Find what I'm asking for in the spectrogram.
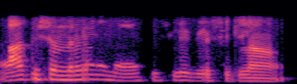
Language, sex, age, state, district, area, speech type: Tamil, male, 18-30, Tamil Nadu, Tiruppur, rural, conversation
